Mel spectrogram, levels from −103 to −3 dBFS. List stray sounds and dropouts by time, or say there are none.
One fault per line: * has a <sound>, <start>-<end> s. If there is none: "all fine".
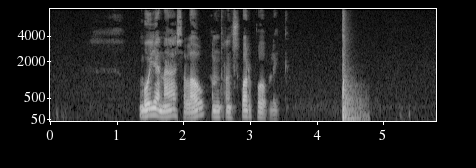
* has a thud, 4.4-4.8 s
